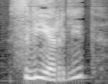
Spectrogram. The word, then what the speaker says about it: сверлит: Сверлит. Правильно. А правильно, сверлит.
